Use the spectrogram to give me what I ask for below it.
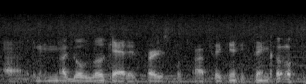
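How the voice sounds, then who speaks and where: A man's voice: a bass voice, steady tone, fast, poor audio. A man playing a tabletop game, bantering and joking with the others. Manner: joking, playful. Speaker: player. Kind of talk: tabletop role-play banter.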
